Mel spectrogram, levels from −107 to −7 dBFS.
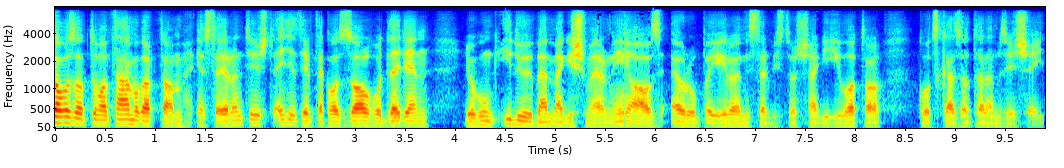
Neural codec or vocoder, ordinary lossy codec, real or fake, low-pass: codec, 16 kHz, 0.7 kbps, FocalCodec; AAC, 48 kbps; fake; 7.2 kHz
